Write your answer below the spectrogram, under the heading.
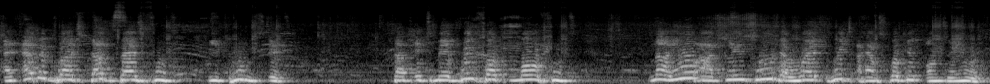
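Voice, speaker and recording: A man's voice: high voice, a little slow, warm tone, roomy sound, recorded from a distance, rough recording. A man preaching a sermon, praying blessings and reading scripture aloud with repeated phrases for emphasis.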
